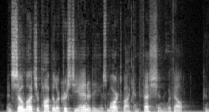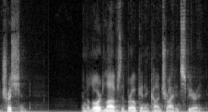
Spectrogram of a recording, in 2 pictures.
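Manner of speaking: ordinary talk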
